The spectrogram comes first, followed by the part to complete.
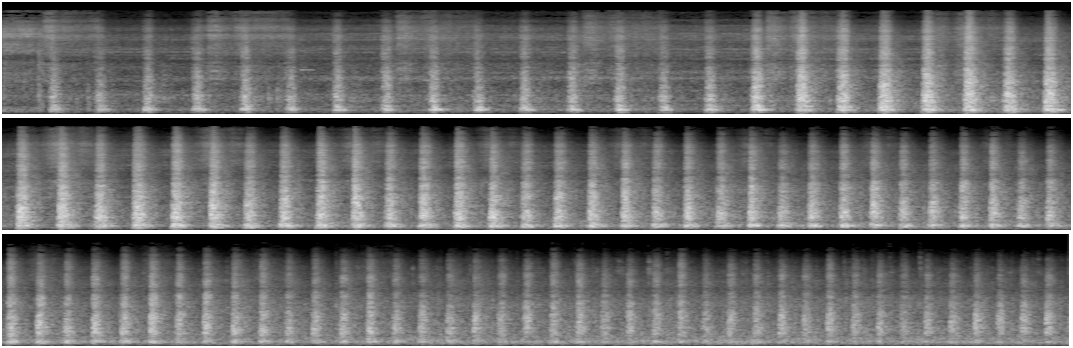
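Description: Steam locomotive hauling a train of mineral wagons, its exhaust beats quickening from about one a second to about three a second as it gathers speed. The beats are loudest about ten seconds in, and a hiss of steam at the start fades within the first second.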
